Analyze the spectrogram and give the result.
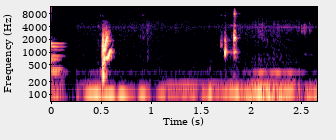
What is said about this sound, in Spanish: Gotas de agua que se filtran a través del techo caen sistemáticamente produciendo un sonido atormentador.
